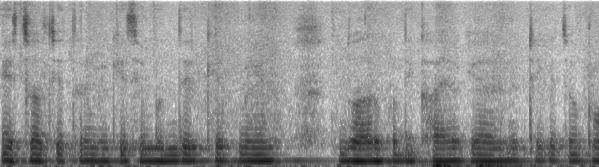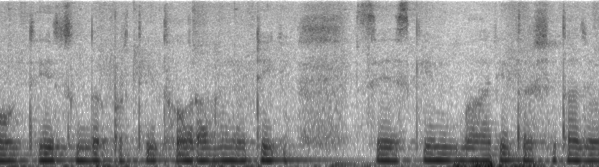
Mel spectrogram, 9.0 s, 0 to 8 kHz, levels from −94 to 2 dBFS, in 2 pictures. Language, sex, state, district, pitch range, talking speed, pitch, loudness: Marwari, male, Rajasthan, Churu, 115-120 Hz, 135 wpm, 115 Hz, -18 LUFS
